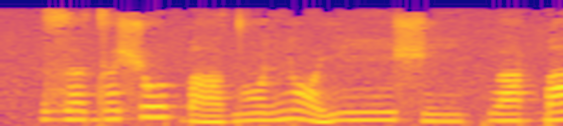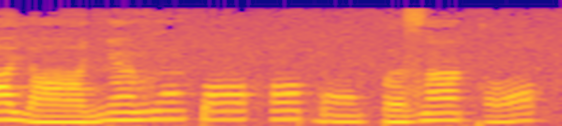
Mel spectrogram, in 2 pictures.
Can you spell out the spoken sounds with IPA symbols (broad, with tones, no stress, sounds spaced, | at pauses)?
z ə˧ d ə˧ ʃ o˦ ɓ a˨ d ɔ̃˧ ɲ ɔ˦˨ j iː˧ ʃ iː˨ kʷ a˧ ɡ͡b a˦ j aː˨ ɲ ɛ̃˦ v ɔ̃˦ k͡p ɔ˦ | ɔ˦ ɓ ɔ̃˨ k͡p ə˨ z ã˦ k ɔ˨˦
